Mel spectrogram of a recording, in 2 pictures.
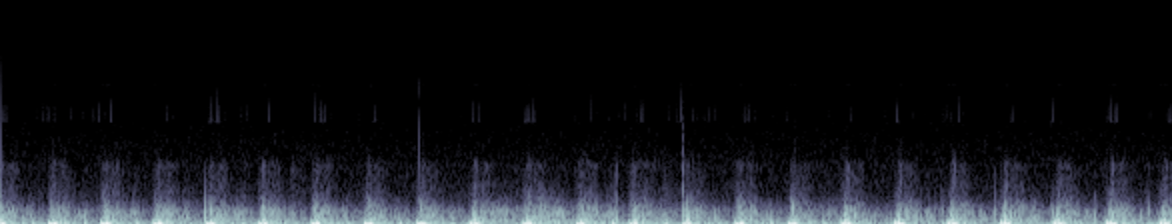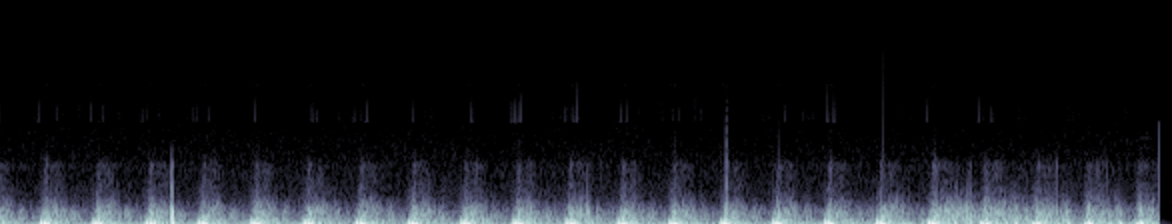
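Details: Steady, deep, regular heartbeat heard through a stethoscope, audio-enhanced with a booming quality.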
